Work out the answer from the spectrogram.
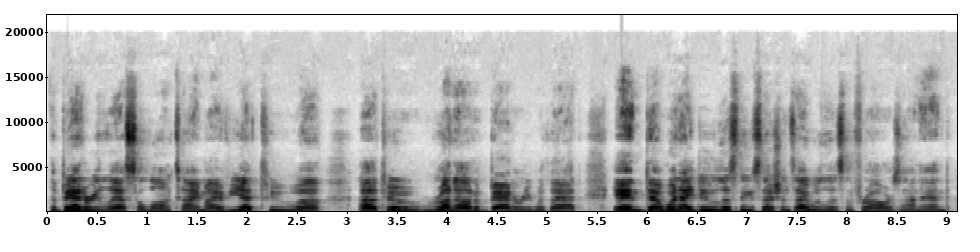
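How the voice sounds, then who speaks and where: A man casually reviewing radio gear on his channel, speaking off the cuff in a halting, repetitive way with frequent stammers and filled pauses. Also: lowish voice, fairly even intonation, warm tone. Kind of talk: casual unscripted product review.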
